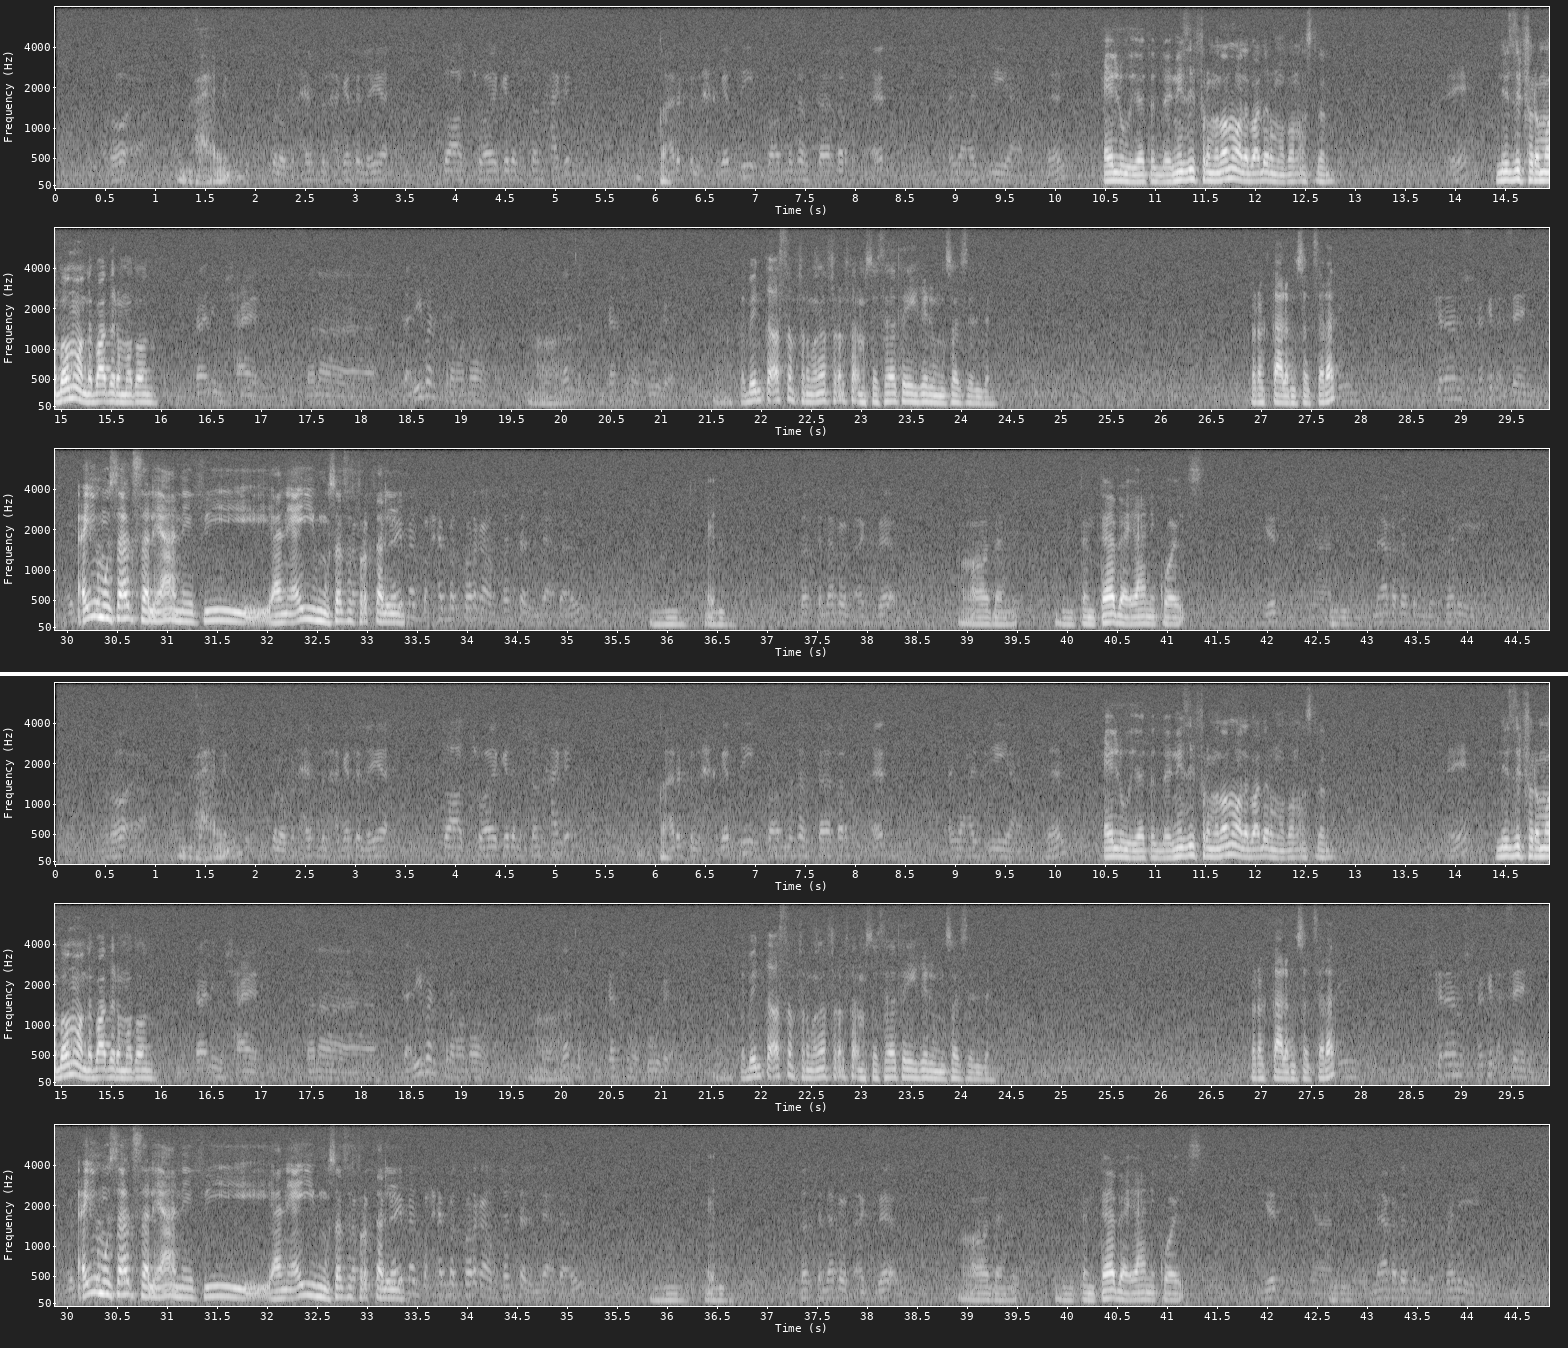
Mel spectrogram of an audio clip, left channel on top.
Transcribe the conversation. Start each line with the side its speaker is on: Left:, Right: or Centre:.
Right: رائع انصحك
Left: ده حلو
Right: ان انت تشوفه لو بتحب الحاجات اللي هي تقعد شويه كده مش فاهم حاجه
Left: طب
Right: عارف الحاجات دي تقعد مثلا ثلاث اربع حلقات ايوه عايز ايه يعني فاهم
Left: حلو ده طب ده نزل في رمضان ولا بعد رمضان اصلا
Right: ايه
Left: نزل في رمضان ولا بعد رمضان
Right: تقريبا مش عارف بس انا تقريبا في رمضان
Left: اه
Right: في رمضان بس ما كانش مشهور يعني
Left: آه. طب انت اصلا في رمضان اتفرجت على مسلسلات ايه غير المسلسل ده اتفرجت
Right: اتفرجت
Left: على مسلسلات
Right: على ايه المشكله انا مش فاكر اسامي قول لي
Left: اي
Right: كده
Left: مسلسل
Right: الاسامي كده.
Left: يعني في يعني اي مسلسل
Right: انا
Left: اتفرجت
Right: كنت
Left: عليه
Right: دايما بحب اتفرج على مسلسل اللعبه قوي
Left: مم، حلو
Right: مسلسل اللعبه باجزائه
Left: اه
Right: انا
Left: ده
Right: حافظه
Left: ده انت متابع يعني كويس
Right: جدا يعني
Left: مم.
Right: اللعبه ده بالنسبه لي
